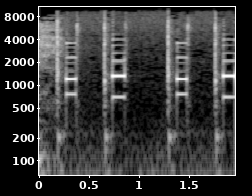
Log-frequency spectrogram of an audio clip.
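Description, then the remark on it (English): Four short two-note telephone keypad tones, dialing the IAMS Company customer service number and a PIN code, beep in an uneven rhythm, each preceded by a soft button click, with no talking over them. “Dialing in the number and uh, let's see the PIN code,”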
